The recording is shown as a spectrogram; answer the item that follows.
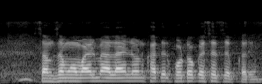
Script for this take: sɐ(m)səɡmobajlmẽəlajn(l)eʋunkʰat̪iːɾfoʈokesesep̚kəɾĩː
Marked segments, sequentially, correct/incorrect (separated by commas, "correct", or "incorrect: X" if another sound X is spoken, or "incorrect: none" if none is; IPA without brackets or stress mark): correct, correct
